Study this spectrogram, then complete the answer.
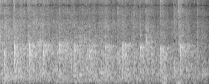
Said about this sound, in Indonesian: Tepuk tangan buat Nanti.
